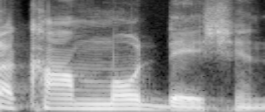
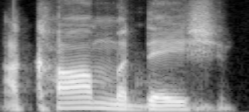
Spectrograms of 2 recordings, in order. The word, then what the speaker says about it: accommodation: that application yeah but it's not a commodation it's like see that phonic there mutation accommodation accommodation Lily accommodation accommodation Milo Commendation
